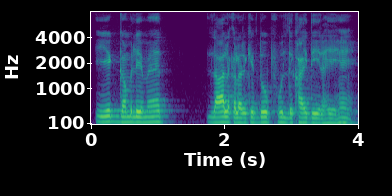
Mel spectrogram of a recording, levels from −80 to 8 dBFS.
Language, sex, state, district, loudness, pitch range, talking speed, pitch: Hindi, male, Uttar Pradesh, Lalitpur, -17 LUFS, 125-140 Hz, 180 wpm, 135 Hz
